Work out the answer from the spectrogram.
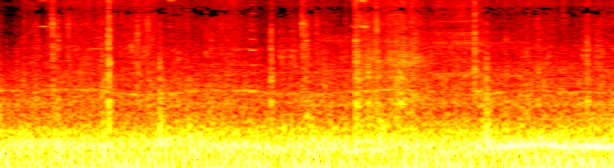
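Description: Four-wheel-drive engine pulling in low range as it takes a sand dune, heard from inside the cabin, with scattered light knocks and rattles. A steadier, stronger engine note sets in about three seconds in.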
